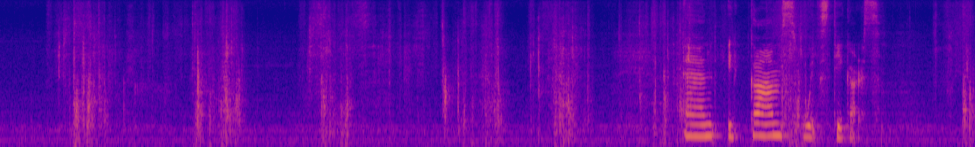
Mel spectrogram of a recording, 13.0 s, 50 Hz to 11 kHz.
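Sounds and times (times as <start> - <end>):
paper pages being turned: 0.6 - 3.3, 4.0 - 11.1, 12.4 - 13.0.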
